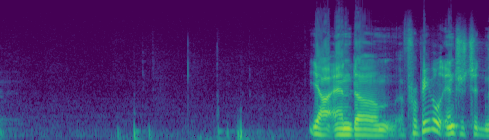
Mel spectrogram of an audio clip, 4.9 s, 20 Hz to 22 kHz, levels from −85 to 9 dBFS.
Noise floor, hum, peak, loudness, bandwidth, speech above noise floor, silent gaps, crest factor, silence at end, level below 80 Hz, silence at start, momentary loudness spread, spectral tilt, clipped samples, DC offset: -55 dBFS; none; 0 dBFS; -12 LUFS; 15.5 kHz; 43 dB; none; 16 dB; 0 s; -46 dBFS; 1.35 s; 26 LU; -4.5 dB/octave; 0.2%; under 0.1%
